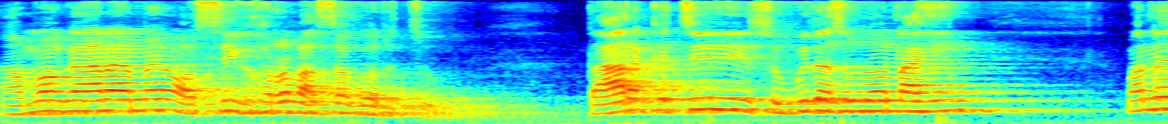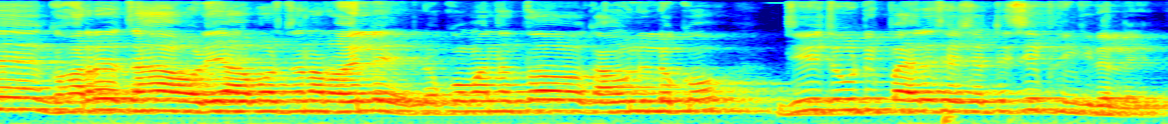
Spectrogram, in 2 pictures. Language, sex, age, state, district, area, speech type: Odia, male, 45-60, Odisha, Khordha, rural, spontaneous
